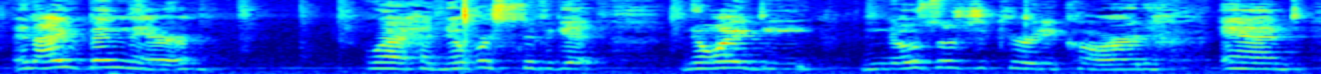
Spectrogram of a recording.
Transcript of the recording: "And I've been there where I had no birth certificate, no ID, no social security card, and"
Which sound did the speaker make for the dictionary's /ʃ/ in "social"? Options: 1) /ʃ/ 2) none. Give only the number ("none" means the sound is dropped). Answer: 2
